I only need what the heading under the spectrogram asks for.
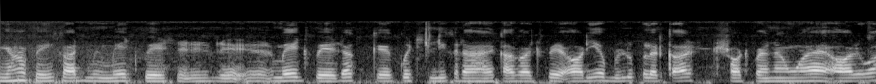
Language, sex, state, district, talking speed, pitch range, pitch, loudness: Hindi, male, Bihar, West Champaran, 200 wpm, 145-160 Hz, 150 Hz, -16 LUFS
